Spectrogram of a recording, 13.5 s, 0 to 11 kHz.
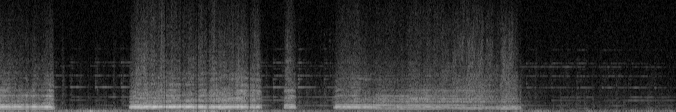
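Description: Steam whistle of Cumbres & Toltec K-36 locomotive 484 blowing for a road crossing. One blast ends about a second in, then come a long blast, a short toot and a final long blast: the long-long-short-long grade-crossing signal. After that only the low rumble and rail clatter of the passing train remain.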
